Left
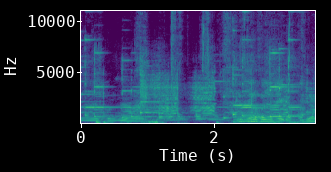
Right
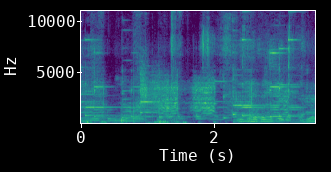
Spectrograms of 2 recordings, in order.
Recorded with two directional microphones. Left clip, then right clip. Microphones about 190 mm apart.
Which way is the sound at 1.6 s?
40° left (ahead or behind).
